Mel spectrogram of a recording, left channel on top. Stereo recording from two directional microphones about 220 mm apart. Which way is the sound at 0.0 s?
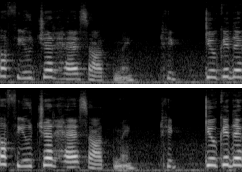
40° right (ahead or behind).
